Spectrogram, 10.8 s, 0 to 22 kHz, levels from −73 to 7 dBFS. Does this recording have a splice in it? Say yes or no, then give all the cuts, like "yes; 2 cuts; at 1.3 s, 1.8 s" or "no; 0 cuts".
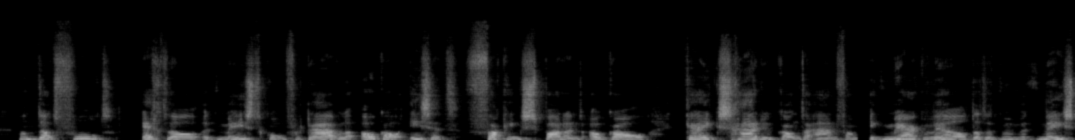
yes; 2 cuts; at 7.1 s, 8.6 s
